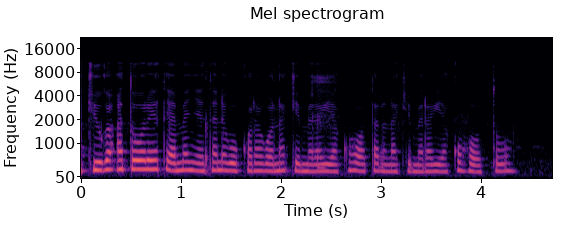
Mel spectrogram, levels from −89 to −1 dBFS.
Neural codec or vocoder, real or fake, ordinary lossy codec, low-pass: none; real; none; 10.8 kHz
